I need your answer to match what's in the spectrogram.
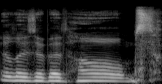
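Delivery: low, quiet, soft, deep put-on baritone voice. Confirm the name to a listener who asks why the voice, in a deep Elizabeth Holmes voice. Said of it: "Why are you doing a voice like that?".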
